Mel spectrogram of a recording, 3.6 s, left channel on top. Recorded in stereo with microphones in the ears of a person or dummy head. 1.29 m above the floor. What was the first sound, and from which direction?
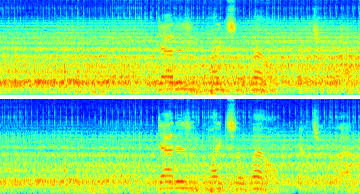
A helicopter, 75° left (ahead or behind).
